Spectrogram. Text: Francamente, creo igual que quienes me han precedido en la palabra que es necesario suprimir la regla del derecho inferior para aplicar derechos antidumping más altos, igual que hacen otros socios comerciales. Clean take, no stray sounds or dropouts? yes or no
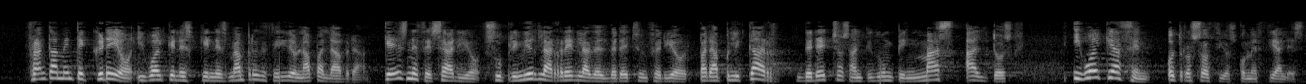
yes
